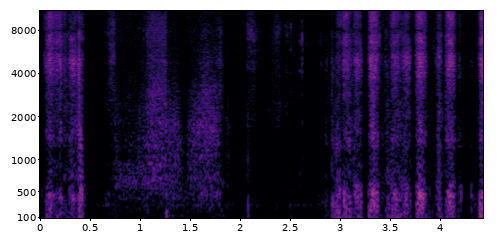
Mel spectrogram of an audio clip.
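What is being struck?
Paper notebook page under a ballpoint pen.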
